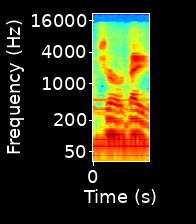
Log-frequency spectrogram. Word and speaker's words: Gervais: It's Gervais.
